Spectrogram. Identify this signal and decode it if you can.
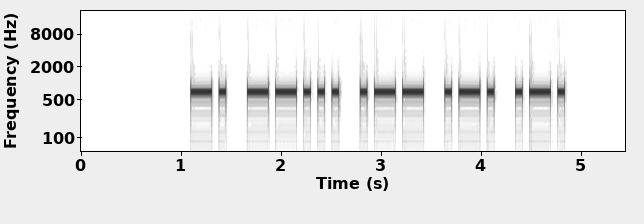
Morse code, heard as a keyed tone, about 17 wpm, 700 Hz. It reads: N7WRR
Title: USA Call Signs - 5 Characters - 3x Character Spacing - 17wpm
